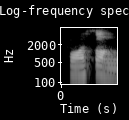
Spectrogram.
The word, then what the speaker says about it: Poisson: Ini tulisannya Poisson, tapi kalau bacanya orang Prancis ya, namanya Poisson ini orang ya, orang yang menemukan distribusi dan statistik ini kalau dalam bahasa Prancis ini kita sebut Poisson ya, tapi tulisannya Poisson.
